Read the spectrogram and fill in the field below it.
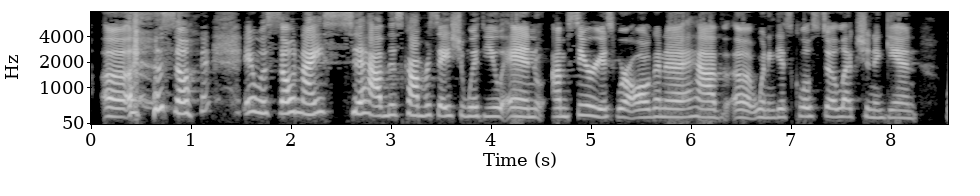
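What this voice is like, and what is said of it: Strong Louisiana accent. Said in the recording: “I have a very strong Louisiana accent.”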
